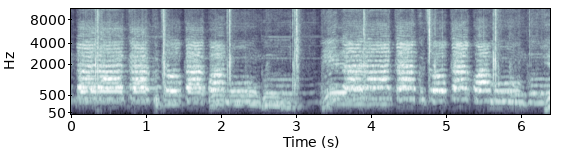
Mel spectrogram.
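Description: A group of voices singing a song together, with hand claps keeping time about twice a second and a brief break in the singing about three seconds in.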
